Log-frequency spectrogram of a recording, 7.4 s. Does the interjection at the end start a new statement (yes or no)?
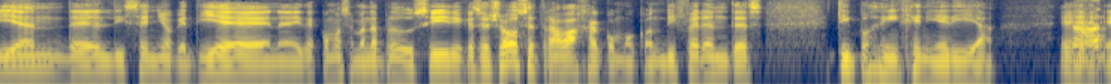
yes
